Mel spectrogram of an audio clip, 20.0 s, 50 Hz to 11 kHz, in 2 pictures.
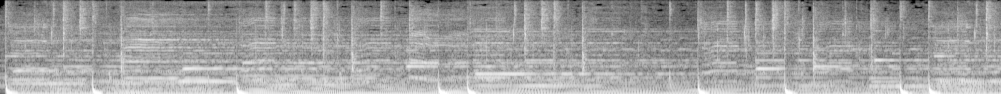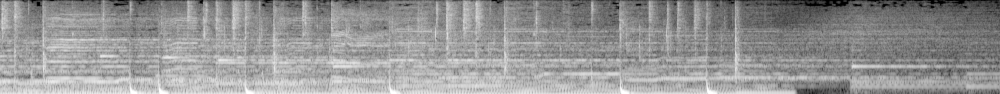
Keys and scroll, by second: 6.7 ctrl+z.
